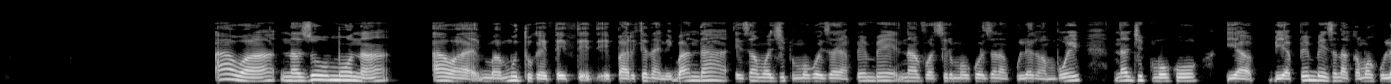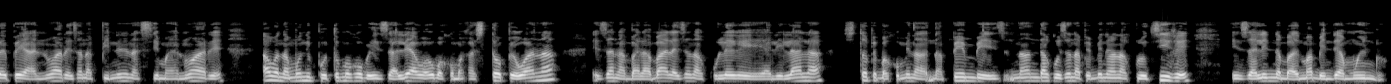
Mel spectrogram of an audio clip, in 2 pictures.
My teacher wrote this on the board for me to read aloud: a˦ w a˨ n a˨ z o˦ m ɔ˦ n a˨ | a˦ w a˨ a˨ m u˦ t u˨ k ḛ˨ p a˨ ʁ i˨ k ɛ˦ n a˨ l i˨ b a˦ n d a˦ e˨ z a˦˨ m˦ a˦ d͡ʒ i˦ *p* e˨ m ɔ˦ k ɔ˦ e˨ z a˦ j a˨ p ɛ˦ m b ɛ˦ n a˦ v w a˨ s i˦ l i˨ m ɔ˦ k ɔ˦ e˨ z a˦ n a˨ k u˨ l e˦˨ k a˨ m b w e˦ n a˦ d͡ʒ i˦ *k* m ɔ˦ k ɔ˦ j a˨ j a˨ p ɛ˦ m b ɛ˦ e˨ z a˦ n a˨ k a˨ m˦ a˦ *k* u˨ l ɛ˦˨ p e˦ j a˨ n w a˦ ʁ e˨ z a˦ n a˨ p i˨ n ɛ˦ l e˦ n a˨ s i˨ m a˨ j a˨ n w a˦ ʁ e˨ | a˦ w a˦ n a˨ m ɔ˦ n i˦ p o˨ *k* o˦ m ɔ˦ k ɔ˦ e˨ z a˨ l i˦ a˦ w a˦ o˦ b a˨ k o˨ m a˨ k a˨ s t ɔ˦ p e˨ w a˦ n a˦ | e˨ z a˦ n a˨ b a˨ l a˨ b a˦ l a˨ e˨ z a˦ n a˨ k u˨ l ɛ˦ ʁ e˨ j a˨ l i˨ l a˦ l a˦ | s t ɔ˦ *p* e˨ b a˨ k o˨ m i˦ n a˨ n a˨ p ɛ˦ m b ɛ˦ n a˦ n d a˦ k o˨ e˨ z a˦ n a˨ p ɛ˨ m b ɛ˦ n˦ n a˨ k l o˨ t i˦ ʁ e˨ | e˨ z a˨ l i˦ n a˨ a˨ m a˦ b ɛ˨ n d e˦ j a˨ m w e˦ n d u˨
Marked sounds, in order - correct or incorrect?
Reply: correct, incorrect, correct, incorrect, correct

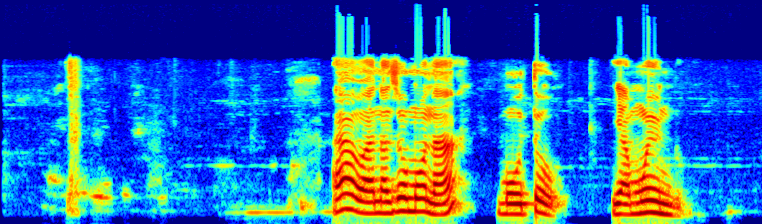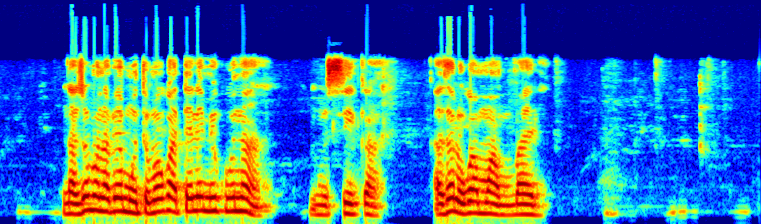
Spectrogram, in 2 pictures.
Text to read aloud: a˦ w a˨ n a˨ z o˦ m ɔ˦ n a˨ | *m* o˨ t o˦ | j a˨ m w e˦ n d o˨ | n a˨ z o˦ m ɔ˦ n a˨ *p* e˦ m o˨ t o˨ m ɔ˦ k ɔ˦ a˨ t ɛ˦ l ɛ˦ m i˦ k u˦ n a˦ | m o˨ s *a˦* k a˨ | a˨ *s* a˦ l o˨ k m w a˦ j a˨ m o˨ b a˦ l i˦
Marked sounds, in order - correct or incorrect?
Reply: correct, correct, incorrect, incorrect

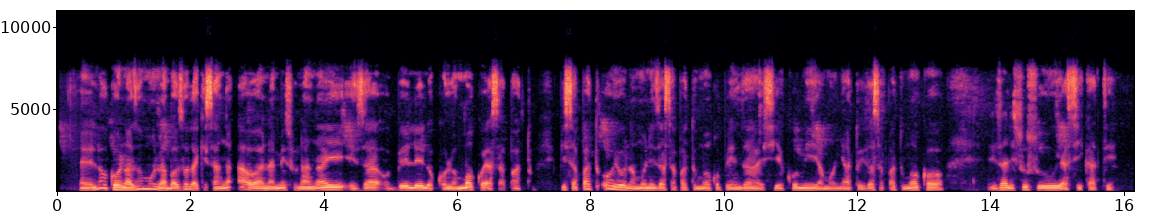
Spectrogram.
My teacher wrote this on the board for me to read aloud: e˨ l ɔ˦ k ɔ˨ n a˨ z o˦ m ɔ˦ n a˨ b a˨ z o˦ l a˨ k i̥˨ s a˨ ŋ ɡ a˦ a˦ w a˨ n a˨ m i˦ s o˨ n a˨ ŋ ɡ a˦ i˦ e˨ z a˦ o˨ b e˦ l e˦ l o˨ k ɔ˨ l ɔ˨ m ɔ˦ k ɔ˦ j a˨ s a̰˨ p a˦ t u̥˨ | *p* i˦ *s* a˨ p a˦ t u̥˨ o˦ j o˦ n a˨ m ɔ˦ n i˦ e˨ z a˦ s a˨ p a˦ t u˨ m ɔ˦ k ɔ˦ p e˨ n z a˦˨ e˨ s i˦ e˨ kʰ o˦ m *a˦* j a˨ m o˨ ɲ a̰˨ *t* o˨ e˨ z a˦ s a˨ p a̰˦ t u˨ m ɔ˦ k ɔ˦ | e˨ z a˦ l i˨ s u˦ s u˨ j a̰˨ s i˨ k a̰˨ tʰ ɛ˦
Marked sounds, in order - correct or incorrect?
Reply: correct, correct, incorrect, correct

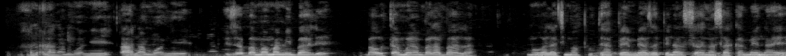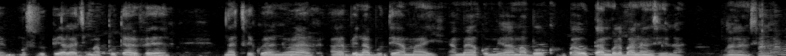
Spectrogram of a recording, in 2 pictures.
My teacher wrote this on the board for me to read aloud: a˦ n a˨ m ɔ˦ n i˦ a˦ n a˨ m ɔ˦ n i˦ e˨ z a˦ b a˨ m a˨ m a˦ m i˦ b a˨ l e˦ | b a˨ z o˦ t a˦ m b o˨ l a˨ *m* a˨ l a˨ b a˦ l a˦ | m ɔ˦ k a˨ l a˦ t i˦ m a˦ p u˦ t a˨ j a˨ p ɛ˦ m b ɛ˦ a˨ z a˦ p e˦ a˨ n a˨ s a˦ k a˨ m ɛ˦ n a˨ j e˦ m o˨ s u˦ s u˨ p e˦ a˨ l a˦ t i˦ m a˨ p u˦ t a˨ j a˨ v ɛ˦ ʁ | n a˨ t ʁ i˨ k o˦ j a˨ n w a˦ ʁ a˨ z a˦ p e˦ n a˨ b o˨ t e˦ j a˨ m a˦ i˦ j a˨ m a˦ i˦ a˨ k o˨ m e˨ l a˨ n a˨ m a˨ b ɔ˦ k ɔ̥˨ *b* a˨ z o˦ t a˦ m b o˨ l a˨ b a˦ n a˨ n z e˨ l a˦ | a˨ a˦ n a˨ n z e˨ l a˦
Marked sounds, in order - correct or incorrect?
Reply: incorrect, correct

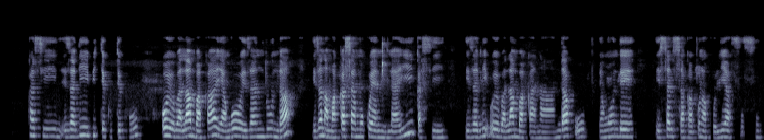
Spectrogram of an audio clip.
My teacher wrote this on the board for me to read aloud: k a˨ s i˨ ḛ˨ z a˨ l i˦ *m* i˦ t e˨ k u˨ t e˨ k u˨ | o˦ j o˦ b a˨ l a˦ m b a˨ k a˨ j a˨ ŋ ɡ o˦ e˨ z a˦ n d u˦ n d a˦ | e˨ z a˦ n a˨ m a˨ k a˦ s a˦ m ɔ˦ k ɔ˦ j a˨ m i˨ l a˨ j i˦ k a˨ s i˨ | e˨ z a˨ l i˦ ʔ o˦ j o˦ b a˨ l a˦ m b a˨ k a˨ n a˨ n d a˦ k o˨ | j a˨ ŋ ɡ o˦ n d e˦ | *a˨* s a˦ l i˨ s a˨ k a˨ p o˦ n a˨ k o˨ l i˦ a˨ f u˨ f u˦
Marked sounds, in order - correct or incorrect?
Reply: incorrect, incorrect

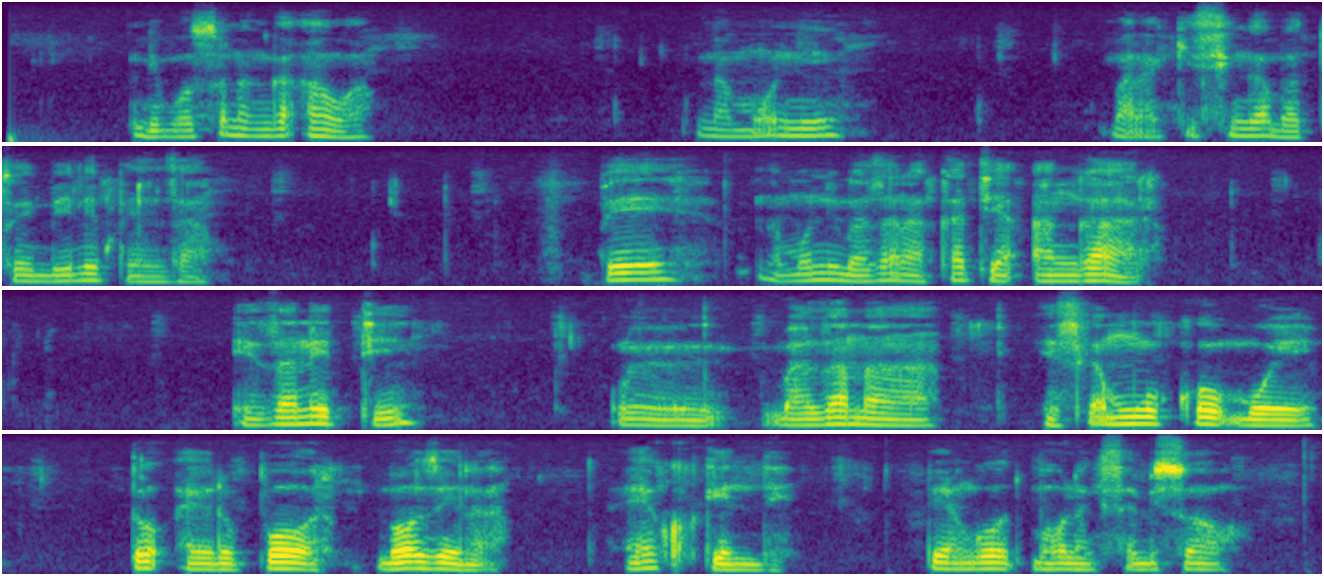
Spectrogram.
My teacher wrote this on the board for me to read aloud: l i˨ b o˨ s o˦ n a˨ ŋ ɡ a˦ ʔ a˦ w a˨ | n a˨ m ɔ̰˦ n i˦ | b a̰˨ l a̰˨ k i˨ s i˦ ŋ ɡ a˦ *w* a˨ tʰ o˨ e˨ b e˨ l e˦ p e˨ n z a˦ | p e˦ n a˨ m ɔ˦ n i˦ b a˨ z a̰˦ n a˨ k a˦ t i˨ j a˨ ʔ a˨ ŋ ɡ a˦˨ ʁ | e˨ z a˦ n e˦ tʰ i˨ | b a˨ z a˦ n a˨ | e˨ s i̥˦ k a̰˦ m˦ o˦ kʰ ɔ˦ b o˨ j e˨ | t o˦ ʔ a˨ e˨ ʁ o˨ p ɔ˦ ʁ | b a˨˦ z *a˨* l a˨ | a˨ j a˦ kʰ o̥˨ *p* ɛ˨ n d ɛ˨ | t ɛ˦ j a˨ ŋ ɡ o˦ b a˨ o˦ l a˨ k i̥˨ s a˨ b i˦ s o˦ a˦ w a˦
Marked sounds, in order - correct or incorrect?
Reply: incorrect, incorrect, incorrect

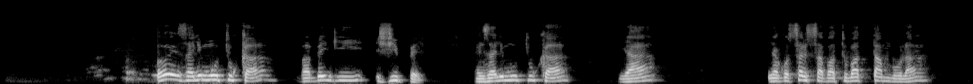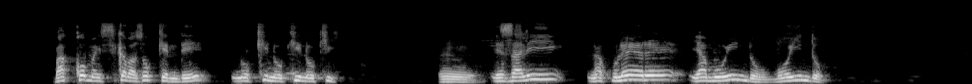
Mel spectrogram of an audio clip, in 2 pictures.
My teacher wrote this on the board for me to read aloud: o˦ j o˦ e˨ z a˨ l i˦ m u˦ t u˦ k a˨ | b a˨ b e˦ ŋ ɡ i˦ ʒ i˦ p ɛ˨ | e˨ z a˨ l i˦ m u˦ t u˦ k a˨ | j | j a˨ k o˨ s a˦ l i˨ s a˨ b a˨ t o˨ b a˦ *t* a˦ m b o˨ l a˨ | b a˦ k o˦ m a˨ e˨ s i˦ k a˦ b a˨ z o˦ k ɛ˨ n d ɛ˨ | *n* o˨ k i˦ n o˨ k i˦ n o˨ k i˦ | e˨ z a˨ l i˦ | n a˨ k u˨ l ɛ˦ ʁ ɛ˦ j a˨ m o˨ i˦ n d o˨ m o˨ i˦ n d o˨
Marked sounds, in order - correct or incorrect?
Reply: correct, correct

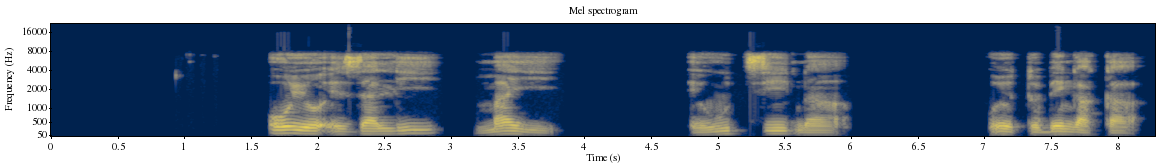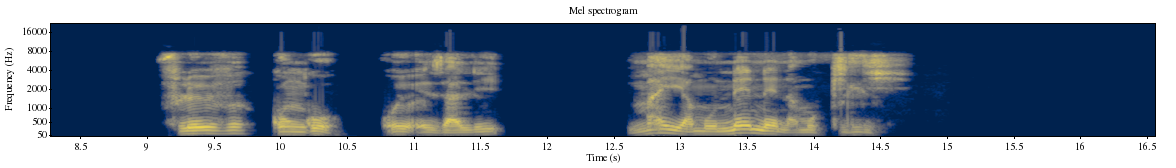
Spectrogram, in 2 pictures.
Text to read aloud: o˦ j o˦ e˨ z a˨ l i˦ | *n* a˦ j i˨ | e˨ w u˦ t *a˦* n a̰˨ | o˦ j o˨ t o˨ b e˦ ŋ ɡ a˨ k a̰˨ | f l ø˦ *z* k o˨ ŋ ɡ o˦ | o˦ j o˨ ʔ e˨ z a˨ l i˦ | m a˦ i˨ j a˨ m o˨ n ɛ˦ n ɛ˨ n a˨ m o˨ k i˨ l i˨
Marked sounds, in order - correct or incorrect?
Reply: incorrect, incorrect, incorrect

